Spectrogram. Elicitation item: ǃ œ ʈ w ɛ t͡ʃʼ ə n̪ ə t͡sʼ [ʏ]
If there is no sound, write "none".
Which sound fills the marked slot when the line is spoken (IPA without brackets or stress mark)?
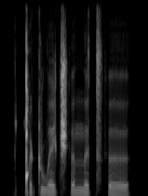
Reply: ə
